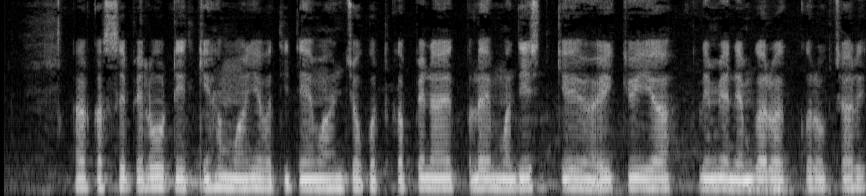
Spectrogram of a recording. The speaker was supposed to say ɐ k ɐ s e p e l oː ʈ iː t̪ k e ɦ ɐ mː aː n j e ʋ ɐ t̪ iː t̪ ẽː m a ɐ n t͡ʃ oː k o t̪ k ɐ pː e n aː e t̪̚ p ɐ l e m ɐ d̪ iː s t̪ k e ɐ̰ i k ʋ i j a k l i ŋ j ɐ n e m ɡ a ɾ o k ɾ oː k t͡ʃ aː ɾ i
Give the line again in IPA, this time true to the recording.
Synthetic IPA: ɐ k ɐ s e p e l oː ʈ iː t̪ k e ɦ ɐ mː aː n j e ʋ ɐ t̪ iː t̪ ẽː m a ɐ n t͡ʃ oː k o t̪ k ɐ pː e n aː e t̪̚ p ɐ l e m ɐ d̪ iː s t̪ k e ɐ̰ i k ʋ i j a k l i m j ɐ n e m ɡ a ɾ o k ɾ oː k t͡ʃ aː ɾ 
